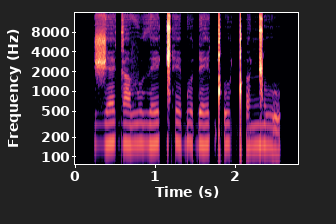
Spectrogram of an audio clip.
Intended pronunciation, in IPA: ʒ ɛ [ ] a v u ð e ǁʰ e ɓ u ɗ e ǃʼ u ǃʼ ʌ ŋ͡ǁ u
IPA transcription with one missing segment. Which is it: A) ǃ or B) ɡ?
B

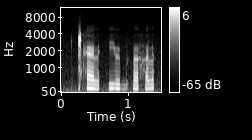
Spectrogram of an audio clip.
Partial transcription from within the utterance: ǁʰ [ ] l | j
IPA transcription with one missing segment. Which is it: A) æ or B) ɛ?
B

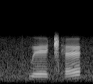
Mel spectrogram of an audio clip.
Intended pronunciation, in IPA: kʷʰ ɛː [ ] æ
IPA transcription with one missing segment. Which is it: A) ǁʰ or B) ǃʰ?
A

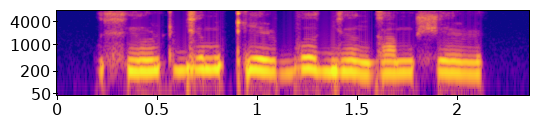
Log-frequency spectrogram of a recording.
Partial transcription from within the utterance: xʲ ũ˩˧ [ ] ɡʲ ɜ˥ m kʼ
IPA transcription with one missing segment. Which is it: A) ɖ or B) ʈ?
B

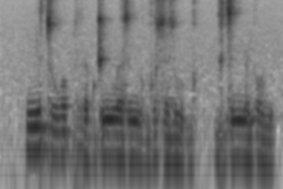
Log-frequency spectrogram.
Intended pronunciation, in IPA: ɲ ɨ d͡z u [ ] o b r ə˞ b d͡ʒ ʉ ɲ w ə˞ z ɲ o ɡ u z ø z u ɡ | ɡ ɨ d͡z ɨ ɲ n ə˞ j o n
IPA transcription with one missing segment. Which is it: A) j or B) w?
B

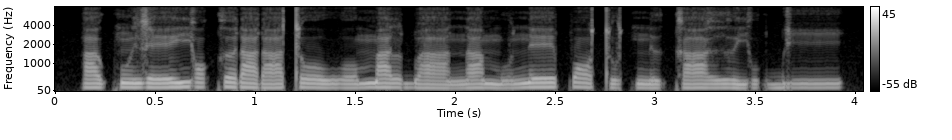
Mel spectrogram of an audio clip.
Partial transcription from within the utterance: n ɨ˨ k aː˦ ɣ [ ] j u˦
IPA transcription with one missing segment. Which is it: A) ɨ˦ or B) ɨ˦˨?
B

